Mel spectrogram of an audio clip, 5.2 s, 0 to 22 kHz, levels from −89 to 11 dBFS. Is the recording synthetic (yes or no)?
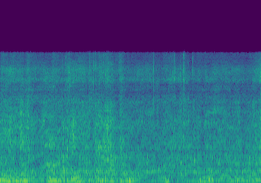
yes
